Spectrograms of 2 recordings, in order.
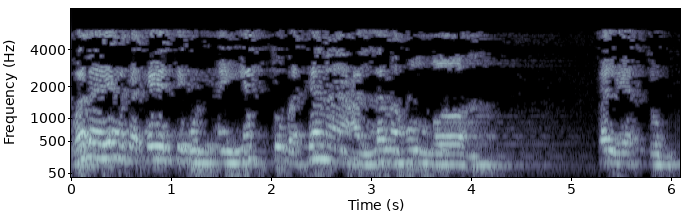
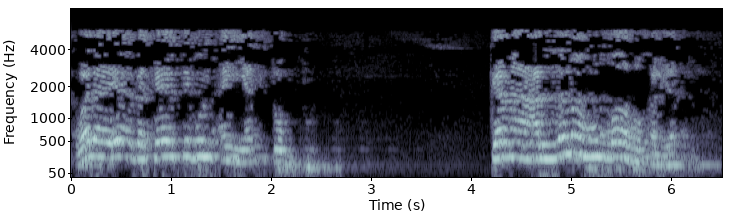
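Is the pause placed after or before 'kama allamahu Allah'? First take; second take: after; before. First: The pause falls after 'kama allamahu Allah'. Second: The pause falls before 'kama allamahu Allah'. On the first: The phrase 'as God taught him' goes with 'that he write'. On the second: The phrase 'as God taught him' goes with 'so let him write'.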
